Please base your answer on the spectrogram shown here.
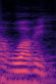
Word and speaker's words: La Rouërie: Des maths et bienvenue dans ce premier épisode consacré à Armand de la Roirie. Et oui, ça se prononce comme ça.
